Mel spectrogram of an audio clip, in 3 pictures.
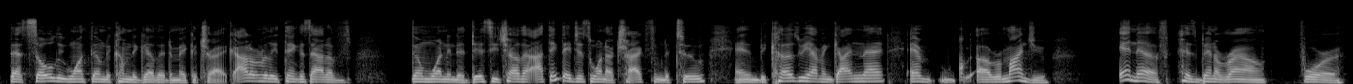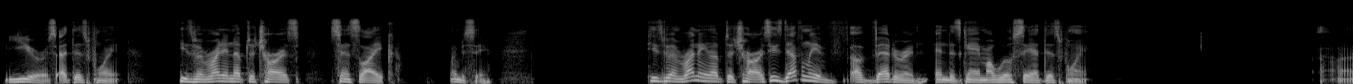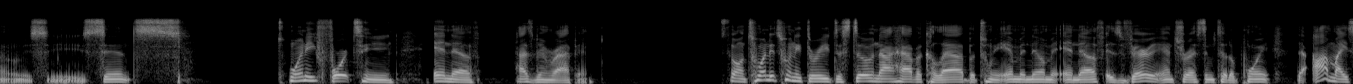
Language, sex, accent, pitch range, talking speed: English, male, American, 105-130 Hz, 170 wpm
